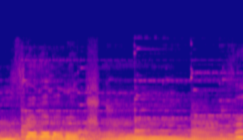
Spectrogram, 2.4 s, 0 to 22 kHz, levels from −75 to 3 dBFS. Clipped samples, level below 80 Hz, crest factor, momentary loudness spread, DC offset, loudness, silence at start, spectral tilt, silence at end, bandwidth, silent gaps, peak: under 0.1%; -28 dBFS; 12 dB; 7 LU; under 0.1%; -19 LUFS; 0 s; -6 dB/octave; 0 s; 15.5 kHz; none; -6 dBFS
